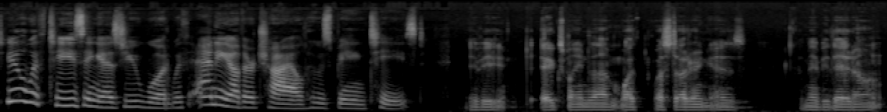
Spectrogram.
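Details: Adult speakers, apparently a higher voice followed by a lower one; normal speech.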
